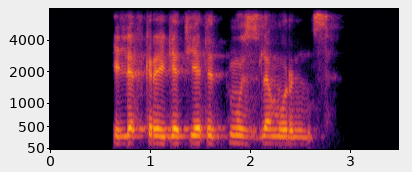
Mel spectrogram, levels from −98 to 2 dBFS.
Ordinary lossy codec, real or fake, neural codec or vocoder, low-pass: Opus, 24 kbps; fake; codec, 24 kHz, 6 kbps, HILCodec; 7.2 kHz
